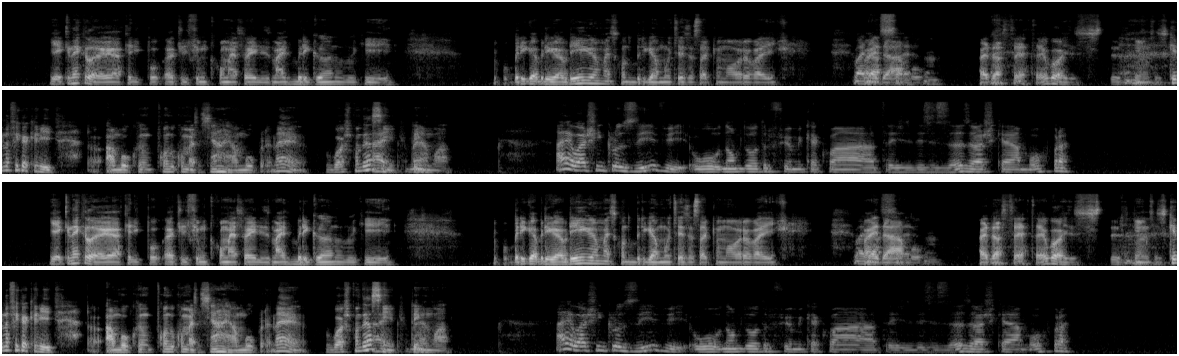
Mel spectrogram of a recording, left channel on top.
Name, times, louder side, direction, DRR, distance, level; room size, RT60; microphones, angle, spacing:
voice 1, 0.5-4.5 5.0-9.2 9.8-16.2, right 4 dB, 35° right, 0.5 m, -26 dB
voice 2, 8.5-9.4 9.9-10.2 11.2-11.7 15.4-16.1 16.8-22.4, left 3 dB, 65° left, 1.0 m, -32 dB
2.6 x 2.1 x 2.3 m
head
